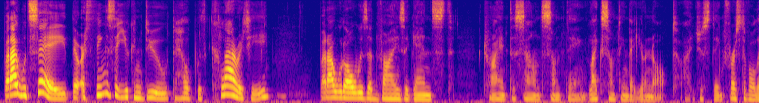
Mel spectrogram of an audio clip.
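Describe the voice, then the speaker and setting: A woman's voice: low-pitched, moderate pace. A middle-aged Italian woman, a newsreader guest, talking casually and emphatically with an Italian accent, often laughing. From Italy. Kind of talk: casual interview chat.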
